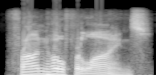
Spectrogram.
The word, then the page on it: Fraunhofer lines: American English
